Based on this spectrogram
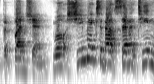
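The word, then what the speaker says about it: Bündchen: name but i believe it's bud chin is pronounced bunchen not butchen but bun chin well she makes about 17 million dollars so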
